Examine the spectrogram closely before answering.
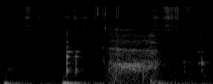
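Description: Dishes being washed, with scattered light clinks of plates and cutlery and a soft running-water hiss in the middle, fairly quiet throughout.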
